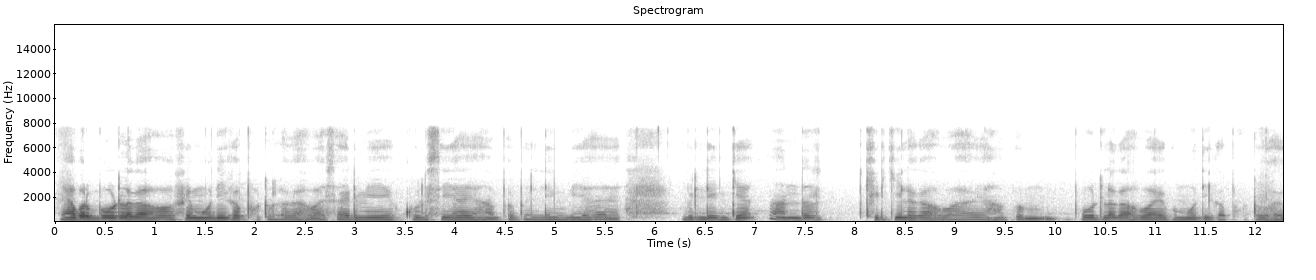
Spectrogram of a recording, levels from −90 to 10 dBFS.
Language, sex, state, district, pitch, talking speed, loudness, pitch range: Hindi, male, Bihar, Kishanganj, 160 Hz, 195 wpm, -31 LUFS, 155-170 Hz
